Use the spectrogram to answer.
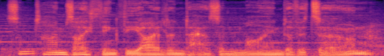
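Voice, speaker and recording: An actor playing a grave, courtly imperial ambassador in a video game, speaking formally and deliberately. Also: male voice, deep voice, expressive, music in the background. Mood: grave, earnest. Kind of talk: scripted video game dialogue.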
